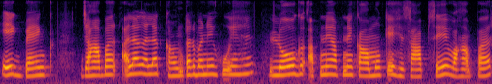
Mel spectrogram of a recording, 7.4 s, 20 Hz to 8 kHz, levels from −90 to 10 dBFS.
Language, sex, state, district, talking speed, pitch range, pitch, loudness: Hindi, female, Madhya Pradesh, Katni, 155 wpm, 225-265 Hz, 250 Hz, -16 LUFS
